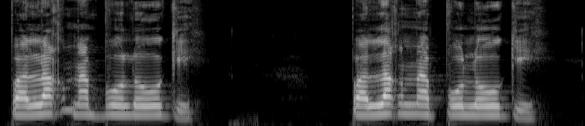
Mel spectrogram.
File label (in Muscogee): "pvlaknv poloke", Muscogee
